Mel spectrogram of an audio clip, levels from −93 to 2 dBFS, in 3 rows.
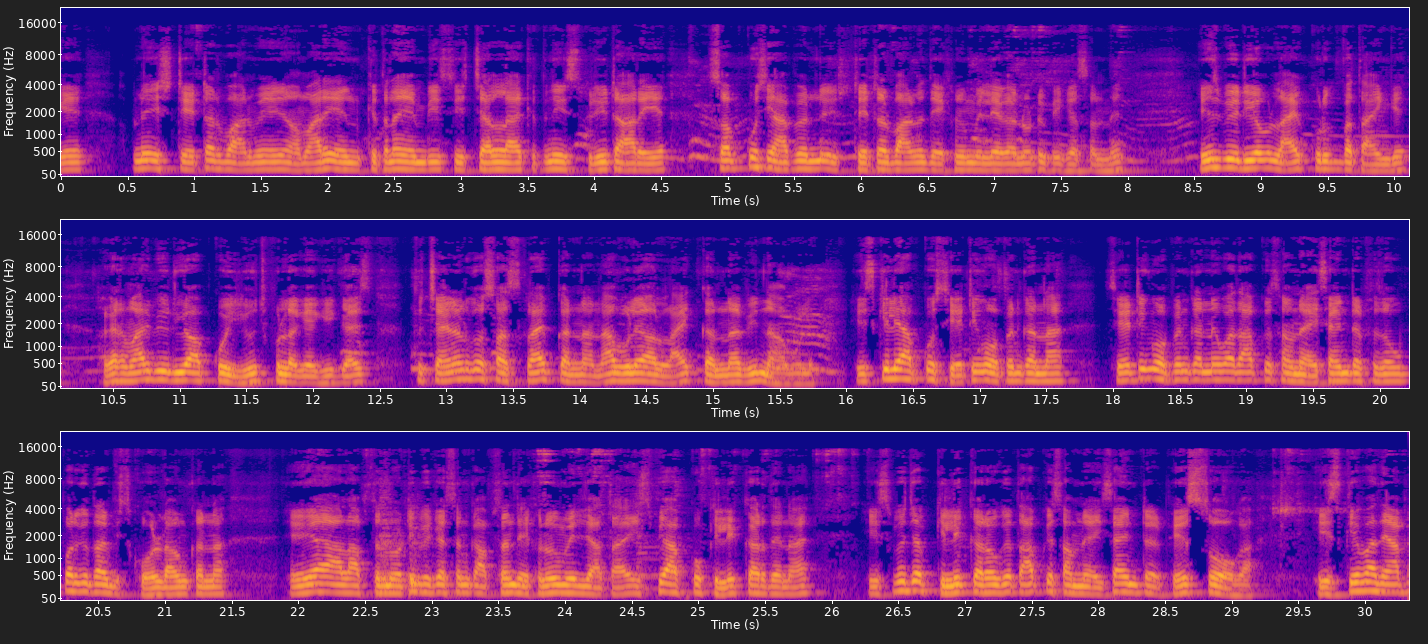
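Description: No technical faults can be heard anywhere here.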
